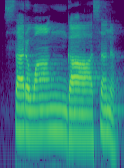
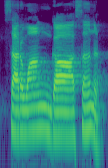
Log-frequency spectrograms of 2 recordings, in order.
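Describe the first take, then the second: Both takes have the same delivery.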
